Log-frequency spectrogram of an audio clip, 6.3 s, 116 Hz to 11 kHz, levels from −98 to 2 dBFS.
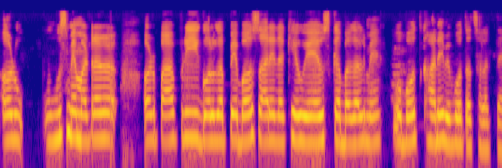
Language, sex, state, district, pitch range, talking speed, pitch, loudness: Hindi, female, Bihar, Kishanganj, 235-255 Hz, 220 wpm, 245 Hz, -14 LUFS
